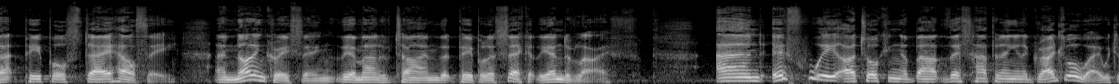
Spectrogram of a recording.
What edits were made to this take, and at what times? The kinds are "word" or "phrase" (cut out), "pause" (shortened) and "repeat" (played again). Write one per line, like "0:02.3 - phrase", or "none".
none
